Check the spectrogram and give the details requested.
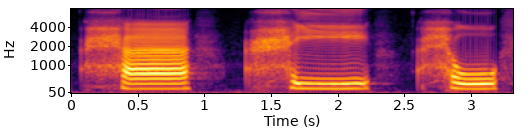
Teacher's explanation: sandarannya di tengah tenggorokan, itu tempat makhrajnya huruf h kecil. Makanya huruf h kecil kan berbisik. · Makanya huruf h kecil kan berbisik. Ya, nafasnya karakternya berbisik. Ha, hi, hu, karena dia dilafalkan dari tengah tenggorokan.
